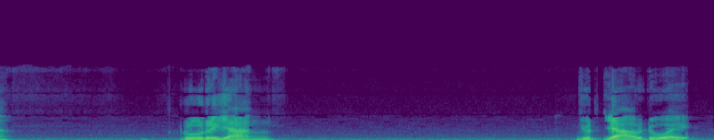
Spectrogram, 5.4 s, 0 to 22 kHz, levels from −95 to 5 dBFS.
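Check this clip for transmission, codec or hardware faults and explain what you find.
One codec fault runs through the whole clip. It sounds like HE-AAC compression at a very low bitrate, near 16 kbps. The likely cause is spectral band replication. Only the lower band is coded. The treble is copied up from below and shaped coarsely. The damage is heavy. The upper range sounds bright but false. Its harmonics do not line up with the lower band. S sounds in the speech turn gritty, metallic and lispy.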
